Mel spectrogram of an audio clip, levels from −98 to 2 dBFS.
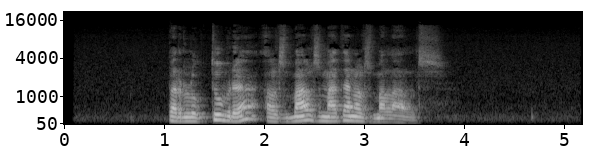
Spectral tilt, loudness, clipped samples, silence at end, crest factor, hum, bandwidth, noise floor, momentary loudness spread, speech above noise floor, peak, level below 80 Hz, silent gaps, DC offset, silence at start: -7 dB/octave; -31 LUFS; under 0.1%; 1.4 s; 20 dB; none; 13.5 kHz; -70 dBFS; 11 LU; 40 dB; -12 dBFS; -80 dBFS; none; under 0.1%; 1.05 s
